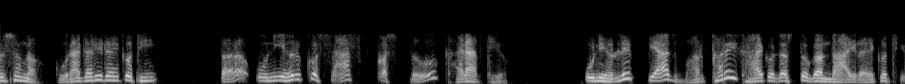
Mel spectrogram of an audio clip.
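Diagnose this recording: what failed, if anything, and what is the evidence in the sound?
Codec stage: Opus voice compression throughout; speech is muffled, hoarse, robotic, with the spectrogram empty above 4.3 kHz, fitting narrowband SILK at about 8 kbps.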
